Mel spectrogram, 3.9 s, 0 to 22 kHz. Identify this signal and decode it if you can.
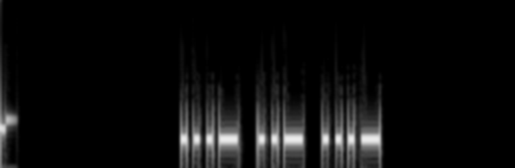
Morse code, heard as a keyed tone, about 25 wpm, 700 Hz. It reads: VUV
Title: Three Challenging Letter-Number Combinations 25wpm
